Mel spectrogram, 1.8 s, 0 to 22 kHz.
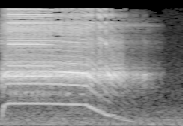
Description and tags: Toys-Borken RC Helicopter-13
The sound of a broken toy helicopter trying its best.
